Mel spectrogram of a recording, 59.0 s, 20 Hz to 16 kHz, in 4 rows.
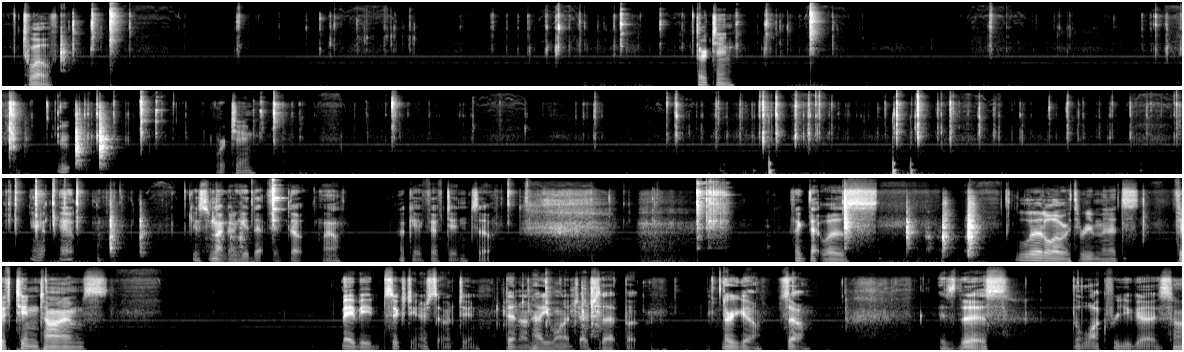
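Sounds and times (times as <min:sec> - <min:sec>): lock picking clicks and scrapes: 0:06.1 - 0:08.7.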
